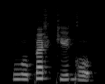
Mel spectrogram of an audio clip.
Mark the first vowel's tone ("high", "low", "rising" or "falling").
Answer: low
